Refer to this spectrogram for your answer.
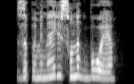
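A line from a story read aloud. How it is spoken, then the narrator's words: Hurried interjection. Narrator (Russian): торопливо вмешалась Гроза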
